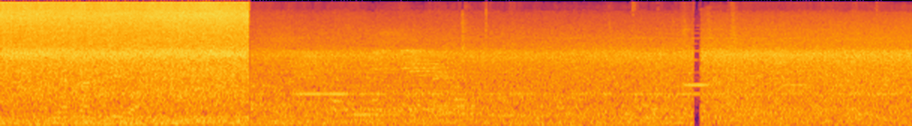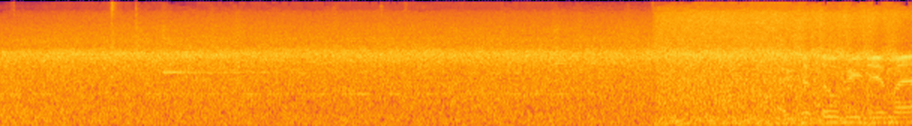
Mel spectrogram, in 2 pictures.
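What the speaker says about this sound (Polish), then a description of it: "znajdujemy się pod wodospadem Niagara" Niagara Falls thundering from directly below, a dense, loud, unbroken roar of falling water that fills the space, briefly shifting in tone midway as if the listener moves, with faint voices buried under it.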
